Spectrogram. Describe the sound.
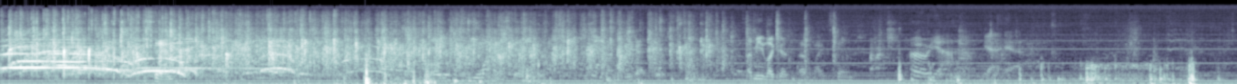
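An audience applauds steadily for a storyteller being introduced, the dense clapping strongest at first with a few voices and whoops, then thinning out and fading over the last several seconds.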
